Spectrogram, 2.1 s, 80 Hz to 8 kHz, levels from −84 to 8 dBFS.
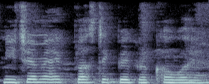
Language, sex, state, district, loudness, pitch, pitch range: Hindi, female, Arunachal Pradesh, Longding, -14 LUFS, 265 Hz, 250-275 Hz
